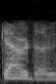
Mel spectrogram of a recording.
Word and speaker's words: Gyarados: It's spelled Gyarados. It's Gyarados.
